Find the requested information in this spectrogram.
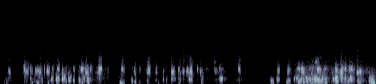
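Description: Clusters of brief, bubbling popping sounds during inspiration, with a quiet gap between breaths and almost nothing heard on expiration: moist inspiratory crackles.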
